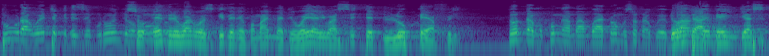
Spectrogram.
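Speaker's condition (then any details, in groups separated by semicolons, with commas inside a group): No condition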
